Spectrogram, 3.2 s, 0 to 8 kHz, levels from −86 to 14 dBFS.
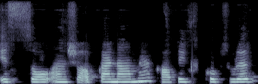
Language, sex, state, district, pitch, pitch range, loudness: Hindi, female, Bihar, Muzaffarpur, 250 Hz, 240-255 Hz, -17 LUFS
